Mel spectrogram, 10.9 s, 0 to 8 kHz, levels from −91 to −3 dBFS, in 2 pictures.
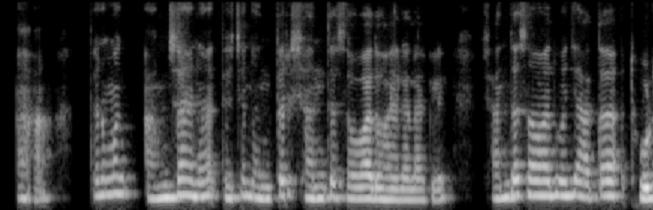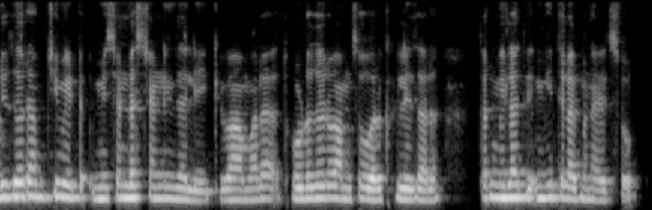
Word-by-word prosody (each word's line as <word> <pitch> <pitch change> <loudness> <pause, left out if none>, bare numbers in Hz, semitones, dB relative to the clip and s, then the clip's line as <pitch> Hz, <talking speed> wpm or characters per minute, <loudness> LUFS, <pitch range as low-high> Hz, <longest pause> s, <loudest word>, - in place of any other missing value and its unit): हां. 175 - -6 0.4
तर 210 - -3
मग 235 0 -1 0.2
आमच 180 +2 +2
आहे 220 -1 +2
ना 200 +1 +1
त्याच्यानंतर 180 +1 -3
शांत 175 -3 -2
संवाद 170 -1 +1
व्हायला 155 -1 -1
लागले. 150 0 -6 0.4
शांत 180 +5 0
संवाद 210 -1 +2
म्हणजे 210 0 +2
आता 200 +2 0
थोडी 175 +1 +4
जर 200 +1 +5
आमची 195 0 0
मिस 185 -2 +3
मिसअंडरस्टँडिंग 170 0 +1
झाली 150 -3 -1
किंवा 150 +1 -1
आम्हाला 155 +3 -3
थोडं 160 0 +1
जर 175 +1 +1
आमचं 165 0 -2
वर-खाली 155 +1 +3
झालं, 150 -1 -1 0.4
तर 175 - -3
मिला 180 0 +6
ती 160 - +2
मी 180 - +2
तिला 165 - 0
म्हणायचो 145 -3 -5
170 Hz, 190 wpm, -24 LUFS, 160-190 Hz, 0.4 s, मिला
